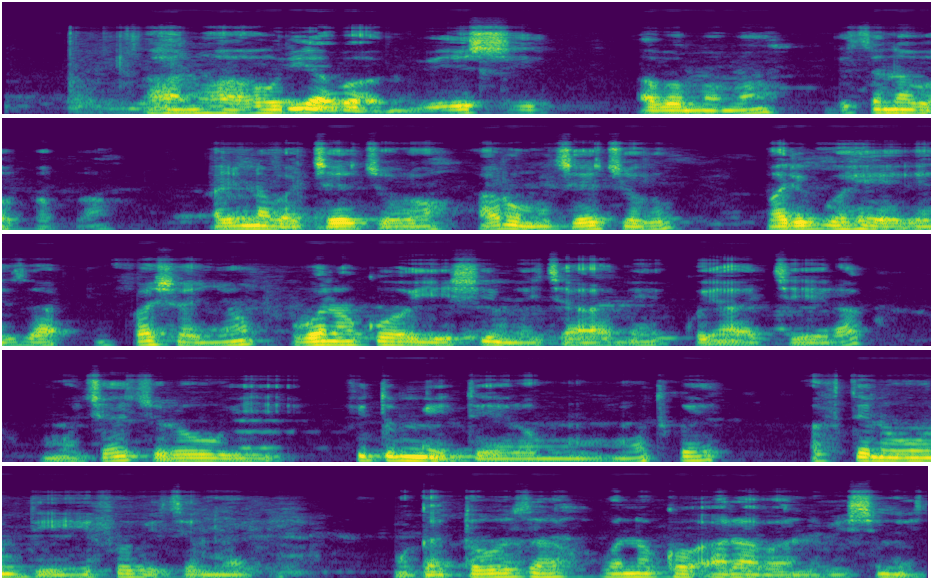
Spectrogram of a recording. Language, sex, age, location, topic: Kinyarwanda, male, 18-24, Kigali, health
